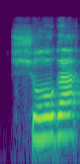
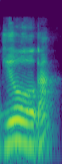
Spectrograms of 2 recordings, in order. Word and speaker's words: yoga: Si la veo al comienzo, puedo decir yoga y podría pasar, aunque se debería pronunciar como más suavecito, yoga, pero en el interior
